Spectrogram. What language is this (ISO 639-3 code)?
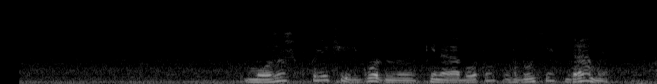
rus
